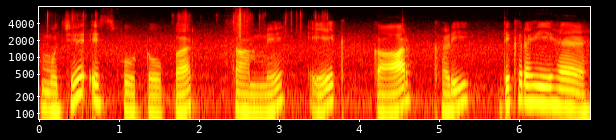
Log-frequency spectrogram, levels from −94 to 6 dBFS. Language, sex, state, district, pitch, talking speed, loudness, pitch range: Hindi, male, Madhya Pradesh, Katni, 135 Hz, 95 wpm, -21 LUFS, 115-160 Hz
